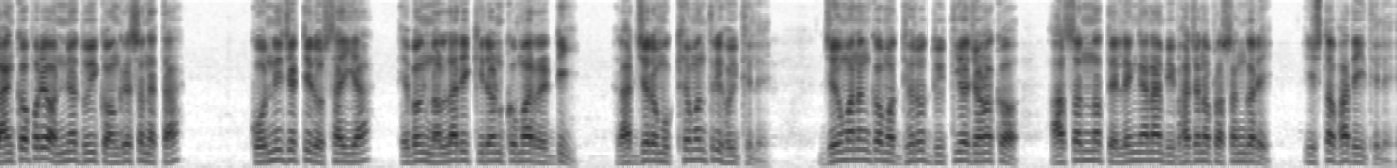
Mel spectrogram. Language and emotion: Odia, neutral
